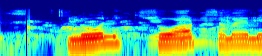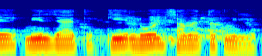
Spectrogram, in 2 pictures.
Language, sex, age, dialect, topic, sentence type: Magahi, male, 18-24, Western, banking, question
